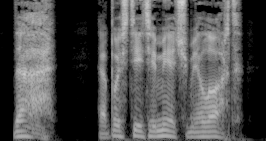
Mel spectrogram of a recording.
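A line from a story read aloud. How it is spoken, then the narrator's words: Hissed. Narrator (Russian): прошипел он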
